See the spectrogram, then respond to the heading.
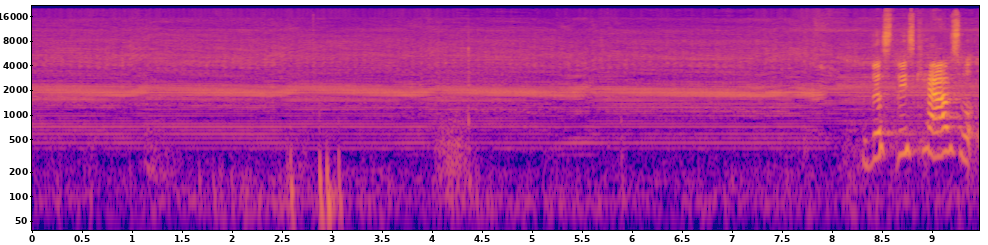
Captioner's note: clippers buzzing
